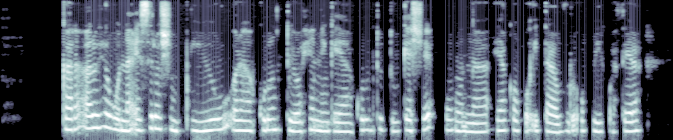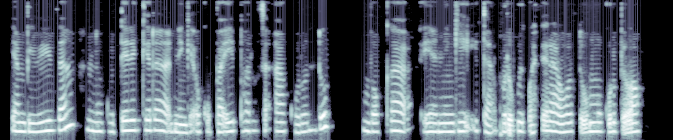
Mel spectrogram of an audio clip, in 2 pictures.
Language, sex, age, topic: Oshiwambo, female, 36-49, agriculture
